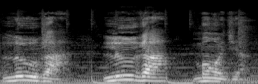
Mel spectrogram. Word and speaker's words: lugha moja: Here is a little bit tricky. The pronunciation is lugha moja, one language.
